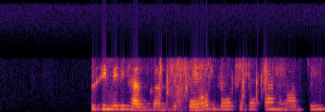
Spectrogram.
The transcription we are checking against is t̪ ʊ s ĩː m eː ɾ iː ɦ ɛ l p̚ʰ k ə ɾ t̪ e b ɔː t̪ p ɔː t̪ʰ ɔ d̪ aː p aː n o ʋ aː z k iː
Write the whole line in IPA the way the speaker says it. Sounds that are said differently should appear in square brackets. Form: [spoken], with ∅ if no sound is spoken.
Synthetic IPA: t̪ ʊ s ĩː m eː ɾ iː ɦ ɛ l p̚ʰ k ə ɾ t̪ e b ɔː t̪ [b] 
